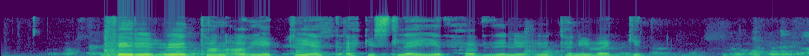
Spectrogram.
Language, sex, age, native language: Icelandic, female, 50-59, Icelandic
